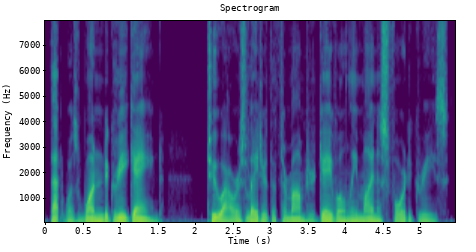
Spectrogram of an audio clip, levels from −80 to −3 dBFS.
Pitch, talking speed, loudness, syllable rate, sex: 120 Hz, 165 wpm, -21 LUFS, 5.3 syllables/s, male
